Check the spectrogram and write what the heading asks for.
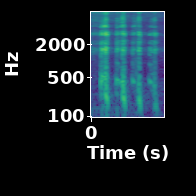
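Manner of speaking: high, breathy chuckle; amused wheezy giggle; real laugh. Real, not acted. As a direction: laugh softly, high and airy. Amused while commenting on article.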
